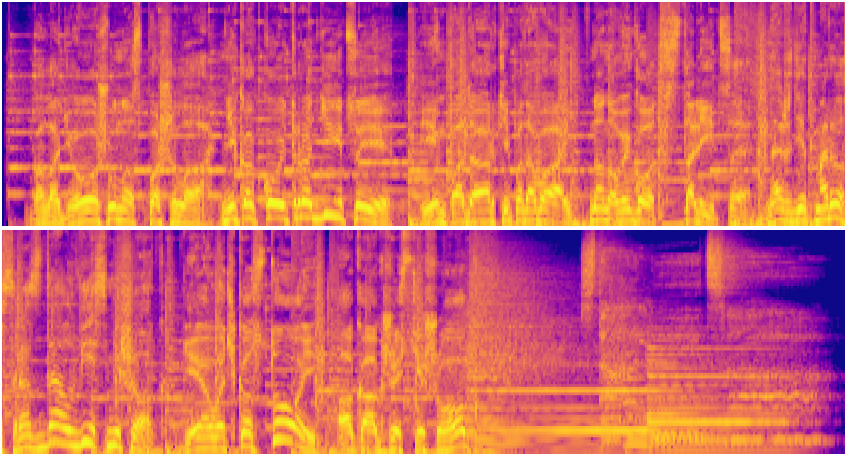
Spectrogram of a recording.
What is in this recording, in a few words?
commercial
